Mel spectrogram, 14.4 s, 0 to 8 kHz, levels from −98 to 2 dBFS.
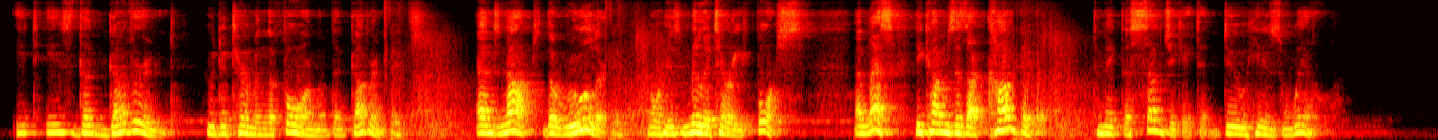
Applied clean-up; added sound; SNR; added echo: neural separator model SepFormer DNS4.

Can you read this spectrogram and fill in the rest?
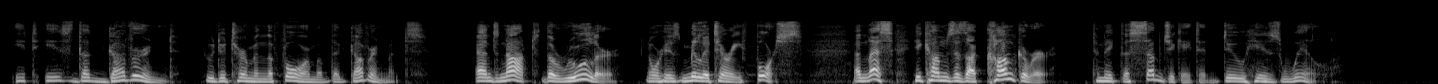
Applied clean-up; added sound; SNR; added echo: none; none; none; none.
